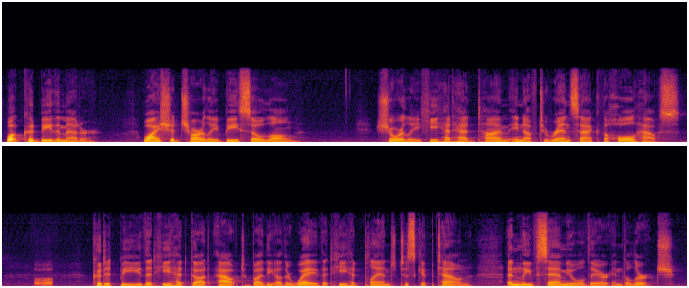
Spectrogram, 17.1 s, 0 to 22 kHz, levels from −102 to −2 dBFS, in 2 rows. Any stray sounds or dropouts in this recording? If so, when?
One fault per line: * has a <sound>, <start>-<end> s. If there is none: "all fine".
* has a laugh, 9.0-9.2 s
